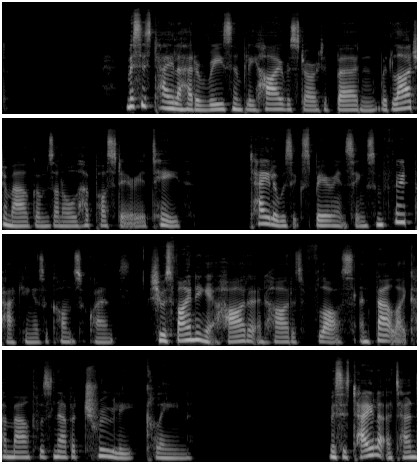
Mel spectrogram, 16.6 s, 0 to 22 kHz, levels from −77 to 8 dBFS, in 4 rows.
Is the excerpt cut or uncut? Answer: cut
